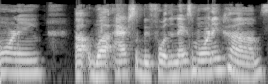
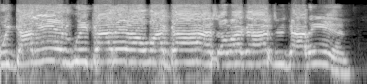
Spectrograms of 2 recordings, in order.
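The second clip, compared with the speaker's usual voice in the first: high, loud squealing replay of the good news; retold squeal of joy; 11 semitones higher, 7 dB louder than usual. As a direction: shriek it like the letter just came. Sophia bursts in with news.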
